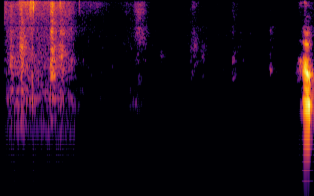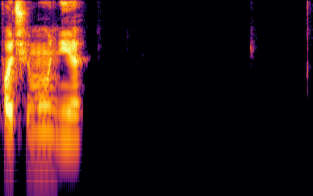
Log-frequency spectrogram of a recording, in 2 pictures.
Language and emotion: Russian, neutral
